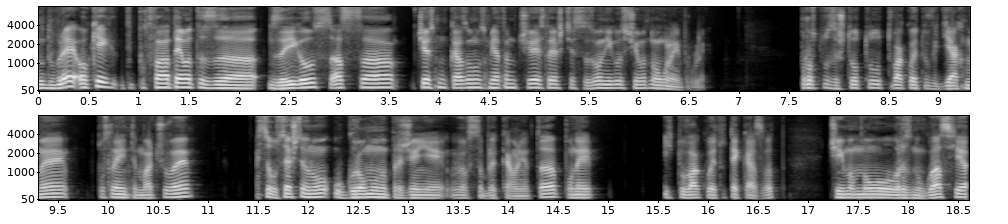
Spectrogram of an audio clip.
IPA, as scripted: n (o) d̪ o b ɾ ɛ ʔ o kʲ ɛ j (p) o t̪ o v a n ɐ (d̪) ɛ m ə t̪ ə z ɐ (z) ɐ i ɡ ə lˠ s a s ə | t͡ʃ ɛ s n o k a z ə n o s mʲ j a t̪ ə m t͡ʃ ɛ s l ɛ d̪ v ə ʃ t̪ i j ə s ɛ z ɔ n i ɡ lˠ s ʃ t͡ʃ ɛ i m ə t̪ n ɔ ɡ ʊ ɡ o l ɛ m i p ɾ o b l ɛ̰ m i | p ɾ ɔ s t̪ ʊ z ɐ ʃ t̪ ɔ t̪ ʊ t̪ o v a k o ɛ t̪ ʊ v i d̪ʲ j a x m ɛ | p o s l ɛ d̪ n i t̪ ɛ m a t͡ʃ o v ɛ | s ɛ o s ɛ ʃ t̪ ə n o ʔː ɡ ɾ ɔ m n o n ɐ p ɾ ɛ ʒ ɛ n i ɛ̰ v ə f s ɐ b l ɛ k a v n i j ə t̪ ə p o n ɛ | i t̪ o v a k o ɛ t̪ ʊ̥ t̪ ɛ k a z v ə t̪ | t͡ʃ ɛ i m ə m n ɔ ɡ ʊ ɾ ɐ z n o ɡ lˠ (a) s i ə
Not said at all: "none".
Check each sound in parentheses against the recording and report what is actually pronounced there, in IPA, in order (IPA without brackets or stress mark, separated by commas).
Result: o, p, t̪, z, a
